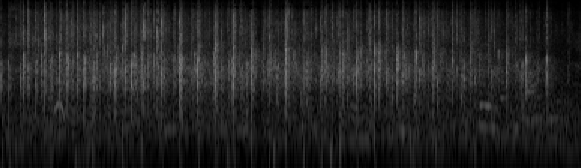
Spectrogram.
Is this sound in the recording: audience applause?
yes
